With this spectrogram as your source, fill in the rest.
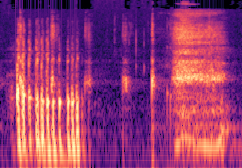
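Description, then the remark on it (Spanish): Someone imitates snoring with their voice: a rough, rumbling voiced burst, a short pause, then a longer, breathy, rasping snort. Fairly loud, with no other talking. “Así y roncar como la bestia.”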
